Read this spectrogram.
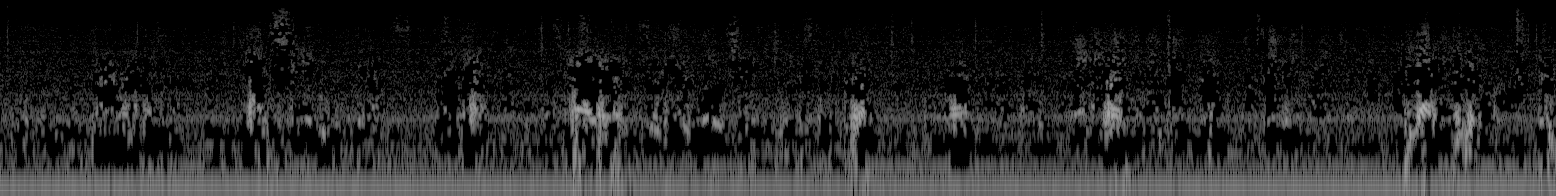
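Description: A man speaks briefly in short phrases, pausing between them.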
